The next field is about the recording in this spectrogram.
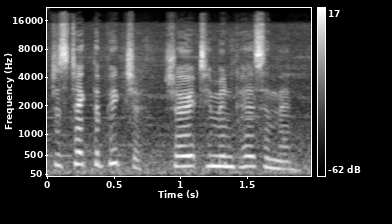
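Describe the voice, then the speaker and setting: A woman's voice: a little high, lively intonation, very fast, over music, close to an everyday voice. A woman playing a blunt, no-nonsense female mercenary in a video game cutscene, with a dry, clipped, critical manner. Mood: observant, matter-of-fact.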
